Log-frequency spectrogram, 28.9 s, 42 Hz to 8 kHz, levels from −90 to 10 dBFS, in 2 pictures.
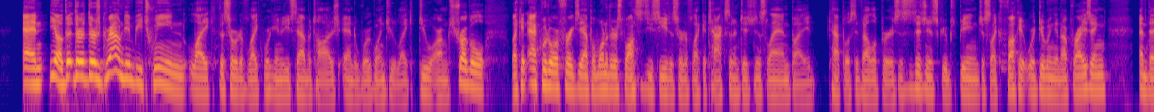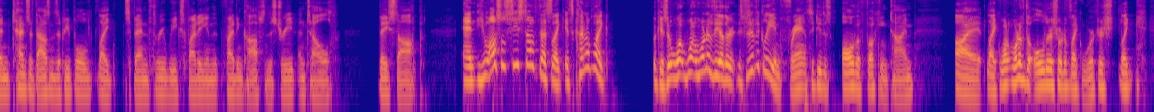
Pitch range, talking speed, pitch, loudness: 100-145 Hz, 250 wpm, 115 Hz, -22 LUFS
